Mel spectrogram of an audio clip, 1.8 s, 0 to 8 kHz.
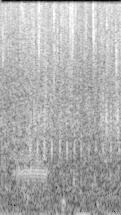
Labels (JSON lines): {"label": "biophony", "recorder": "SoundTrap 500"}
{"label": "biophony, rattle", "recorder": "SoundTrap 500"}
